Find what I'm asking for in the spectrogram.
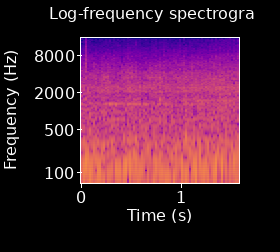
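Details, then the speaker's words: Honda Integra (DC2/DC4) after head gasket replacement, driving under way: steady even engine and road drone, no stuttering or stumble as before; runs healthy, slight white smoke remains and valve adjustment still needed. "but look at sounds [ __ ] good as [ __ ] it's not stuttering it's not doing anything it did before"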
